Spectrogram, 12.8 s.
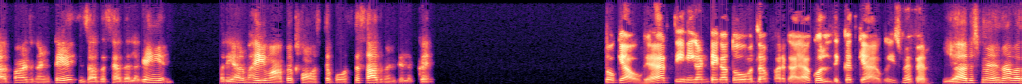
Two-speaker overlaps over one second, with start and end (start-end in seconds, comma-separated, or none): none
